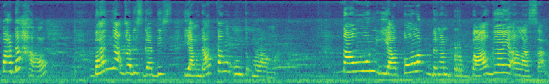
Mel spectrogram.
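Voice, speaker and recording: A woman's voice: very high voice, big pitch swings, a little slow, sharp tone. A young woman telling a folktale in a theatrical, emphatic storytelling style, as if in a contest. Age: young adult. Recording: distant mic, clearly noisy background.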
